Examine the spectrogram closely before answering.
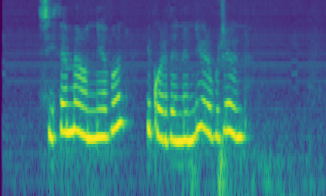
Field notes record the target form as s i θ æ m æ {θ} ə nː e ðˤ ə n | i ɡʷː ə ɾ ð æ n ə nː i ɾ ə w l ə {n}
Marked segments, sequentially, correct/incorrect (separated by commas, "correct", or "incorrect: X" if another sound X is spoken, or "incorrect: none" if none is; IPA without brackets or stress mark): incorrect: none, correct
